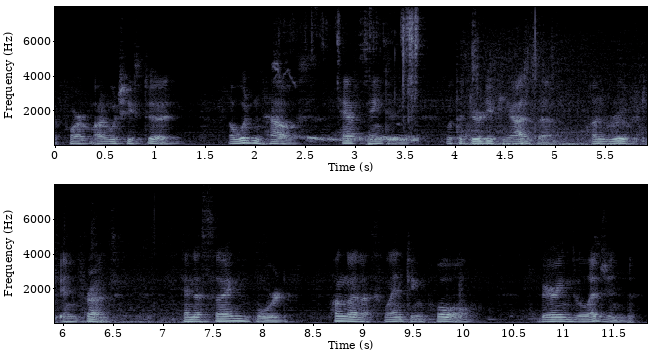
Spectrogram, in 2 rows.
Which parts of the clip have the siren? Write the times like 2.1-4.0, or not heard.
not heard.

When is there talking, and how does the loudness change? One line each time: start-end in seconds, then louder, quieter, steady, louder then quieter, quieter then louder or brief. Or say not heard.
0.0-11.8 steady.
